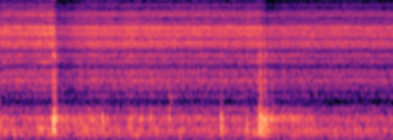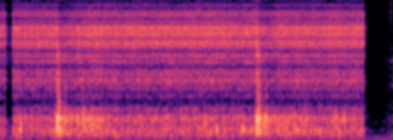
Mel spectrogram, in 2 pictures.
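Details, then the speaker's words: Teaching lung exam case, bilateral top-to-bottom lung fields: steady breath hiss with a few wheezes and superimposed crunchy crackles, possibly early in timing (uncertain), plus decreased breath sounds. "that crunchy noise was crackles as well so in both bilateral top-to-bottom lung fields you appreciated the few squeezes and crackles"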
